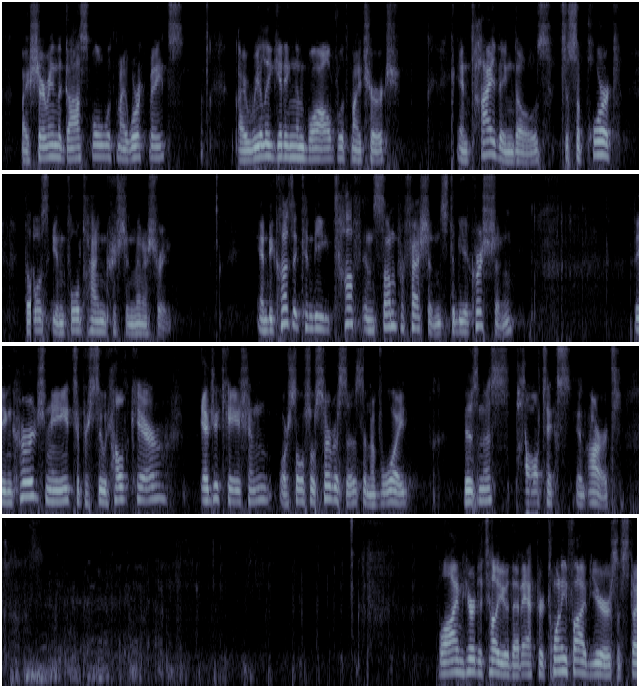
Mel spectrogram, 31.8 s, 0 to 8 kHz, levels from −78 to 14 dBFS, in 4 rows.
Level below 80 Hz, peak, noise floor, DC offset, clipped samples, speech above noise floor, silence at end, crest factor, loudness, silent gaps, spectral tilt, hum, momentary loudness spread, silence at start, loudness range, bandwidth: -62 dBFS; -6 dBFS; -66 dBFS; under 0.1%; under 0.1%; 37 dB; 0 s; 24 dB; -28 LUFS; none; -5.5 dB/octave; none; 17 LU; 0.25 s; 6 LU; 8 kHz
